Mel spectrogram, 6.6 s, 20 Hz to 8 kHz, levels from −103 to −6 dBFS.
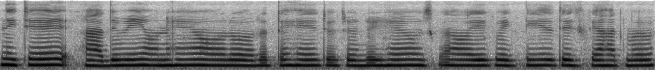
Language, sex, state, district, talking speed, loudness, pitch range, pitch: Hindi, female, Bihar, Purnia, 155 wpm, -13 LUFS, 230-240 Hz, 235 Hz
